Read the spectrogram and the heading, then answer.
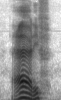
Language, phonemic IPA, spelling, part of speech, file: Arabic, /ʕaː.rif/, عارف, adjective / noun, Ar-عارف.ogg
- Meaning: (adjective) 1. knowing 2. acquainted, familiar (بِ (bi) with); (noun) 1. expert, connoisseur 2. master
